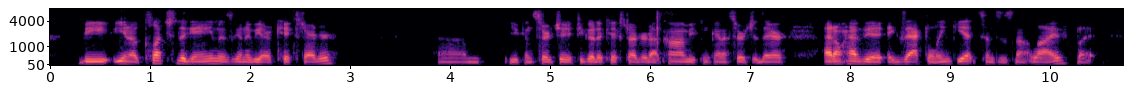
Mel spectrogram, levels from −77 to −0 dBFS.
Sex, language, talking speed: male, English, 230 wpm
